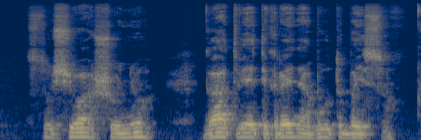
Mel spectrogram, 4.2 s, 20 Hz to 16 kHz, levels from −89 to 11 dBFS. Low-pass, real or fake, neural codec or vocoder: 14.4 kHz; real; none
